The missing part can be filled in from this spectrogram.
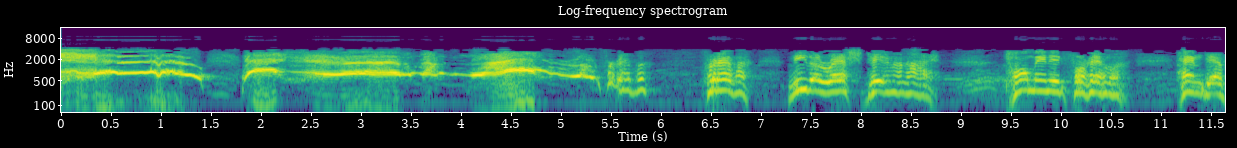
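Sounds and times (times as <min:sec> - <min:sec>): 
high-pitched screaming wails: 0:00.0 - 0:05.5
speech: 0:07.6 - 0:08.8, 0:09.4 - 0:11.6.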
